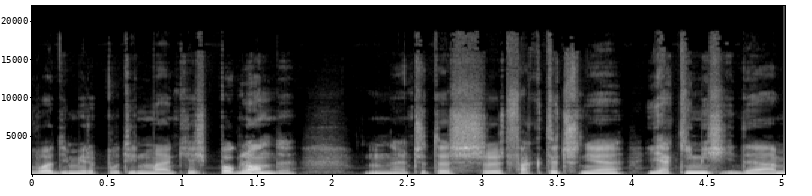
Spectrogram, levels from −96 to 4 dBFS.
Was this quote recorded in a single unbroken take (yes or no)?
no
